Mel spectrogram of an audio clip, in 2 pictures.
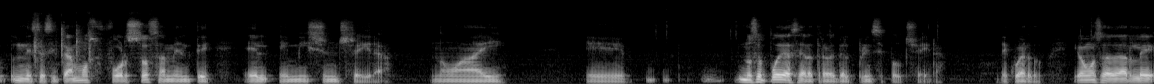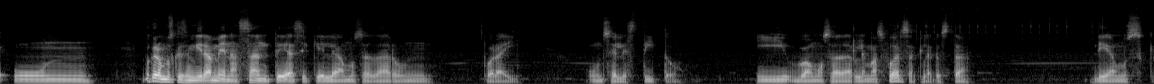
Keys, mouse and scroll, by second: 0.3 x, 0.7 shift+a, 6.5 click, 7.2 click, 8.2-9.5 drag, 10.7 click, 14.5-16.5 drag, 20.5-21.6 drag, 21.7 click.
